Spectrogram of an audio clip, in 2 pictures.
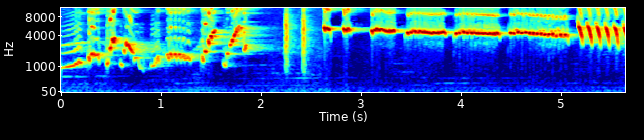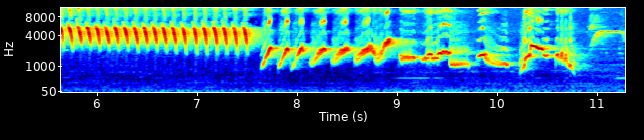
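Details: White-rumped shama singing a rich, varied song: sliding whistled phrases, a long buzzy trill, then a rapid pulsed rattle and quick rising and falling notes, loud and continuous throughout.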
